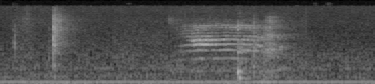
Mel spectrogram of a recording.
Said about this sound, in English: Did you hear him meow? Yeah. That was Toulouse. I heard... In the background.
